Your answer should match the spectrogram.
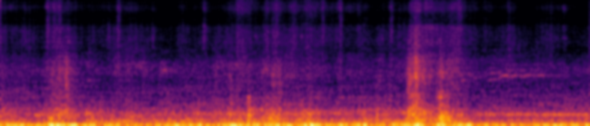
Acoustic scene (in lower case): bus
